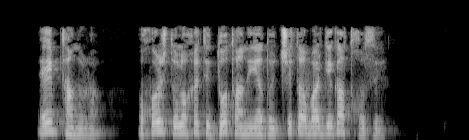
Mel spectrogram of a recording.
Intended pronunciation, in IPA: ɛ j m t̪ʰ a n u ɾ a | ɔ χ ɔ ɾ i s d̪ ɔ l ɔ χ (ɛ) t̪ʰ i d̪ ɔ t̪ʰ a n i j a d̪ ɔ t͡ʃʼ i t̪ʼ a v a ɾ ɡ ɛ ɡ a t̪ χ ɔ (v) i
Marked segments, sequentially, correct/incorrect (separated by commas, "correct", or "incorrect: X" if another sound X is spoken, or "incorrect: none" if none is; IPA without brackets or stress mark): correct, incorrect: z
